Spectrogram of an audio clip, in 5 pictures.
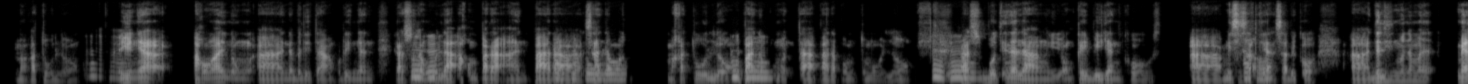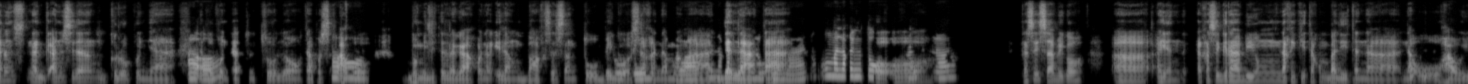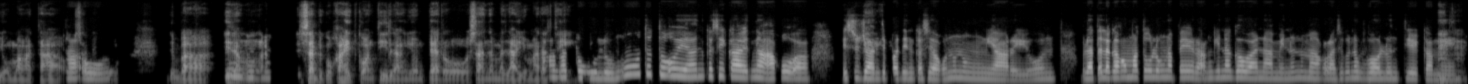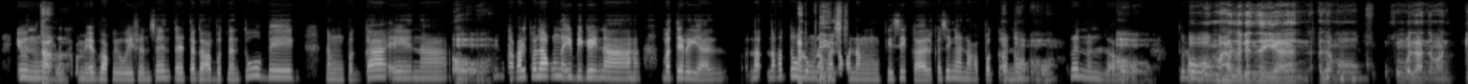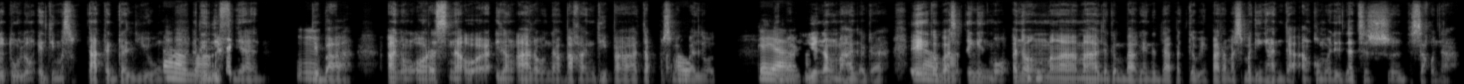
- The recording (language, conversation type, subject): Filipino, unstructured, Paano mo inilalarawan ang pagtutulungan ng komunidad sa panahon ng sakuna?
- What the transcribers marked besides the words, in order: laugh; other background noise; tapping; chuckle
